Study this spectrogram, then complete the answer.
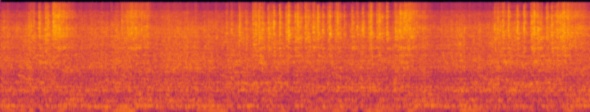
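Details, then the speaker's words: Chevy truck engine revved with camera underneath: rough harsh running with a raw mechanical rattle building with revs; owner suspects a cracked flexplate, not confirmed, torque converter gap unchanged. "okay i think it's time for my last resort throw the camera down there because it's making a wretched noise once i start revving it"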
